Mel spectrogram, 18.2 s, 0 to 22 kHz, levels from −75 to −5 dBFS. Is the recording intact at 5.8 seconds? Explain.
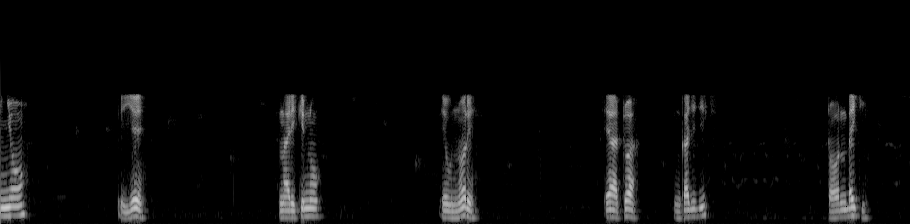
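Yes, the audio is intact at 5.8 seconds, without any dropout or glitch, carried as elsewhere by the AMR narrowband mobile codec that limits it to below 4 kHz.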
